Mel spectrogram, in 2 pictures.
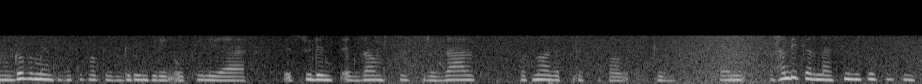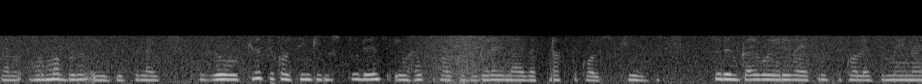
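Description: No technical faults can be heard in the speech. Room noise sits about 13 dB below the voice, and the call path carries nothing above 4 kHz, with coding noise that fits a G.711 mu-law codec.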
